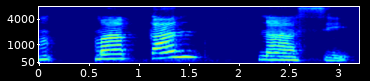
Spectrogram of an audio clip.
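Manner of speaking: makan leaned on hard with strong stress. Indonesian speaking lesson, Kevin makan nasi example: stress on makan. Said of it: "yang kita mau tekankan itu makannya".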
